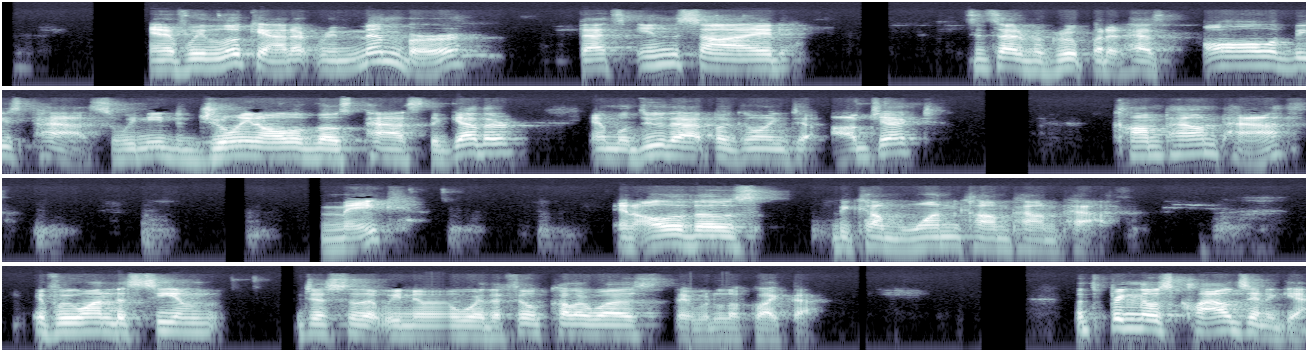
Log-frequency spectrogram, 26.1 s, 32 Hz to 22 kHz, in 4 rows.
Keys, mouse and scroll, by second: 1.6 click, 4.0 click, 11.5 click, 15.8 click, 21.2 click, 22.2 F15.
